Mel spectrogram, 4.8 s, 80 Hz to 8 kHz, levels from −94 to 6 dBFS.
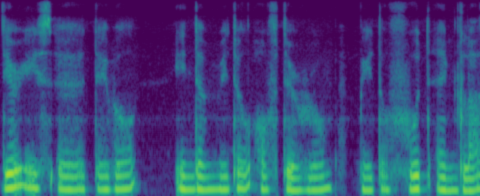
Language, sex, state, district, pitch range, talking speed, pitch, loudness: English, female, Nagaland, Kohima, 185-205 Hz, 175 wpm, 190 Hz, -18 LUFS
